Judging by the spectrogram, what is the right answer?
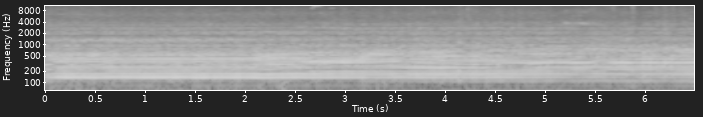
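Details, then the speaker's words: John Deere RX75 riding mower after replacing the deck and drive belts, blades engaged: steady, even engine drone with no belt slap, squeal or knock; runs healthy. "okay yeah this Baby's a caned crushing chopping machine"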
